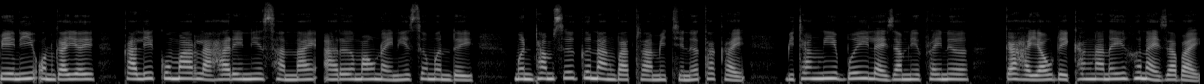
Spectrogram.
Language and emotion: Bodo, neutral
